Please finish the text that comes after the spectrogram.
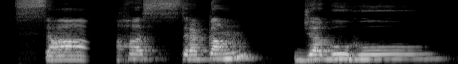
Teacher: it is not stra, but it is sra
